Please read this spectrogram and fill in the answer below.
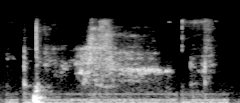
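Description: A few faint clicks, a couple near the start and two more near the end, with a soft breathy noise in between.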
